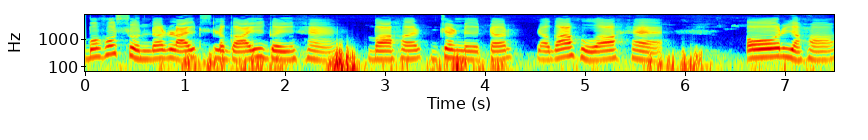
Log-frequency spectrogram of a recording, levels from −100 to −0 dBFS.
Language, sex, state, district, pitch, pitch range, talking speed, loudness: Hindi, female, Punjab, Pathankot, 195 Hz, 180-215 Hz, 105 wpm, -18 LUFS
